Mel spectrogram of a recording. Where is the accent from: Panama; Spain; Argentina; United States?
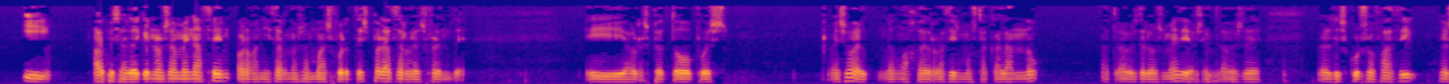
Spain; Zaragoza, Aragon; las radios alternativas de Zaragoza, a los que somos maños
